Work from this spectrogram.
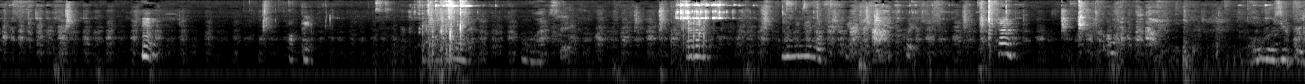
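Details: Shadow the German Shepherd and Poppy the Chihuahua squabble over their owner with irritated grumbling. Scattered short huffs, pants and low grumbles come and go across the stretch, with a louder burst near the middle and a steady low hum underneath.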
